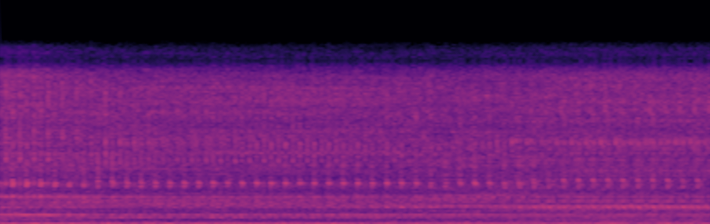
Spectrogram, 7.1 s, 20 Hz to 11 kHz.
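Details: Honda Accord CF4 with F20B engine at idle: fairly regular light knock about three times a second over the engine note; engine knock, source unknown.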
